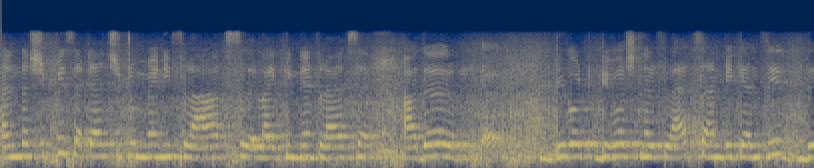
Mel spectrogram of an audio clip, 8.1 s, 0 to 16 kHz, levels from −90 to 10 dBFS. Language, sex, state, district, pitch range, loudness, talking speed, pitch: English, female, Punjab, Fazilka, 245-265 Hz, -14 LUFS, 155 wpm, 255 Hz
